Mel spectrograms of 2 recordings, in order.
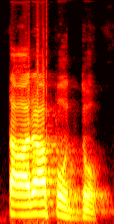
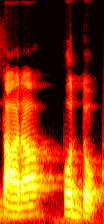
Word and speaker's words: Tarapada: However, you all would be pronouncing him as Tarapada, but actually we come from Bengal, and you have to have that taste of Bengali culture, and that is why actual pronunciation of this little boy is Tarapada and not Tarapada.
